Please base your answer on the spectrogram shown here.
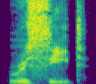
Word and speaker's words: receipt: Receipt. Receipt. Receipt. The P is all looks. No sound.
